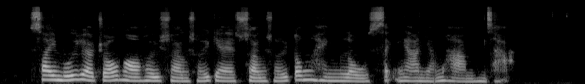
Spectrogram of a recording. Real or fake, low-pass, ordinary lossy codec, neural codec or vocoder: real; 14.4 kHz; Opus, 16 kbps; none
